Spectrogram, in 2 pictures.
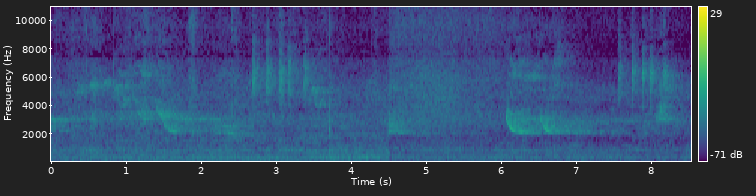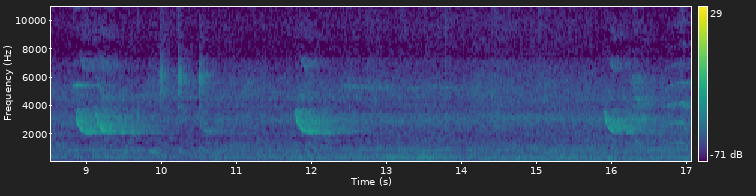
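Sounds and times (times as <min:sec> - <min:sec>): faint outdoor background noise: 0:00.0 - 0:17.0.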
